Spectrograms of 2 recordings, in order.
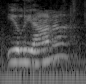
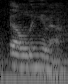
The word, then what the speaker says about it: Elena: Eliana, is it Eliana? Elena.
